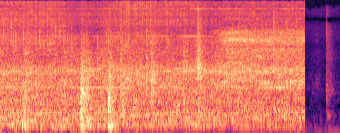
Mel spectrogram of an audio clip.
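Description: Robot vacuum cleaner running, a steady noise with a few sharp knocks, cutting off suddenly near the end.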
